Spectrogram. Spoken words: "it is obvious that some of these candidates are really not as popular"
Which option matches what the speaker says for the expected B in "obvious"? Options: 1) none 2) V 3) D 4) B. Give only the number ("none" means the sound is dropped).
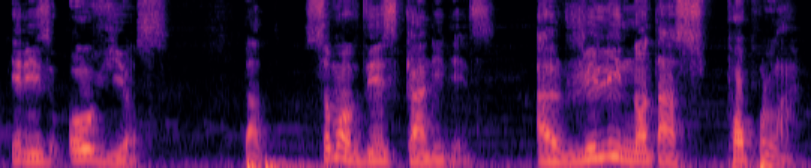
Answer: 1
